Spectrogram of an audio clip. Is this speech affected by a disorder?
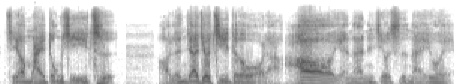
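Yes: vocal cord damage; vocal cord damage after cervical spine surgery, severe car accident 14 years ago, surgery two days later; symptoms greatly improved after Tzu Chi University senior fitness classes; unclear speech from vocal cord damage.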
